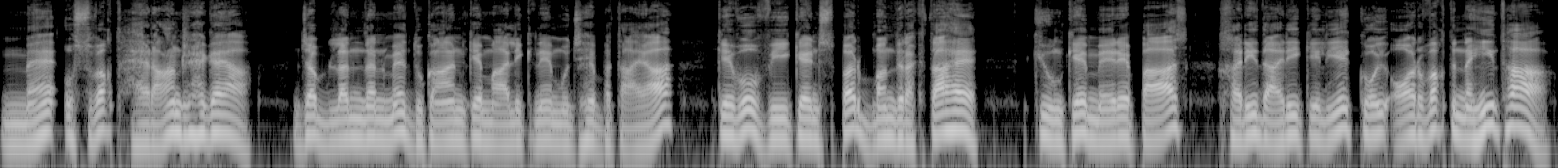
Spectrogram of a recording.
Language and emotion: Urdu, surprised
